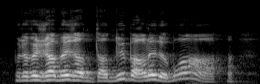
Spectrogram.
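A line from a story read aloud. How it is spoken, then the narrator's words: Shouting. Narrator (French): s'écria-t-il enfin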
